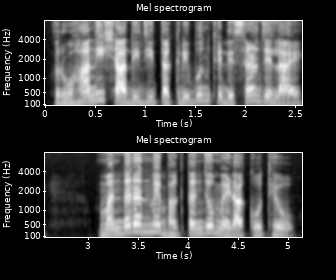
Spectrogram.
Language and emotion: Sindhi, neutral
